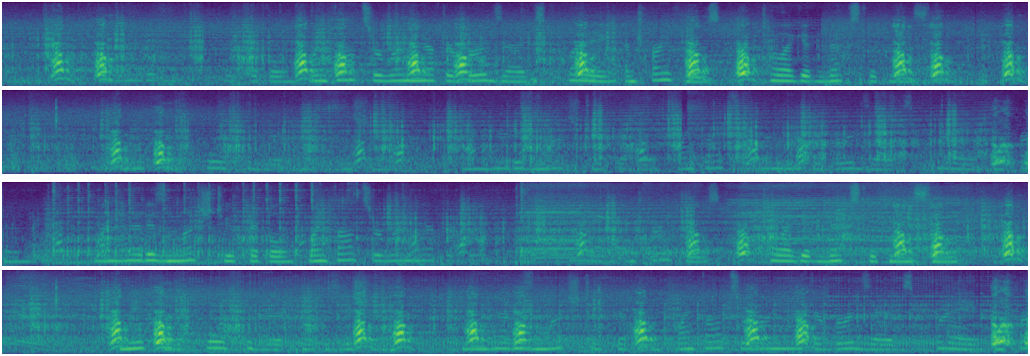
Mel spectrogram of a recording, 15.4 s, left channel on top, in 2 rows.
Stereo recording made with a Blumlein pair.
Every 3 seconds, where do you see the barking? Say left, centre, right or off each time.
left, left, centre, right, right.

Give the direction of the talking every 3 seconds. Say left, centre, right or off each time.
right, left, right, right, right.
